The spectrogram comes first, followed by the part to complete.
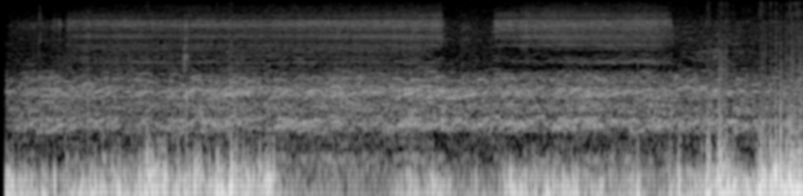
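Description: A flock of geese honking, many overlapping calls throughout, over a loud gusty rumble of wind on the microphone.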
